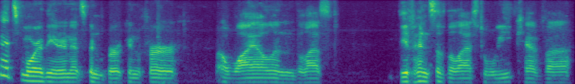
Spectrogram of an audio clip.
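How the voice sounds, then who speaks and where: A man's voice: fairly low pitch, steady tone, measured pace, mellow, no room sound. A man hosting a casual gaming stream, chatting in wry, rambling asides. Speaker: livestream host. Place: room shared with second speaker.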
